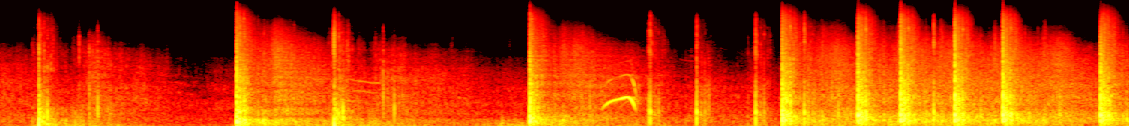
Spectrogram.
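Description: Aerial firework shells bursting overhead: sharp bangs, each trailing off in an echo. They come a few seconds apart at first, then about every half second to second in the last five seconds.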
